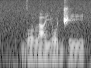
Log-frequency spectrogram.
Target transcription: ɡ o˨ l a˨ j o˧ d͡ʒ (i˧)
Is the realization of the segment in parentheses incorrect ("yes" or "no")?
no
